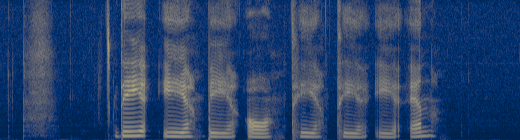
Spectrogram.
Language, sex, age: Swedish, female, 30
